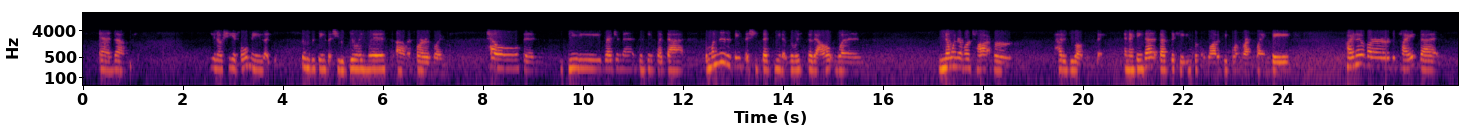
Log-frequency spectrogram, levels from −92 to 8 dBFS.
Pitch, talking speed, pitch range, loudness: 195 Hz, 170 wpm, 180-215 Hz, -28 LUFS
